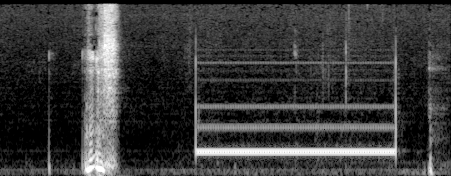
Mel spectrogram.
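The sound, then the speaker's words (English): An old cell phone, dialing, held up to a microphone gives a brief noisy burst, then a steady electronic phone tone that holds for about two seconds before cutting off. A few faint clicks follow. “This is the old cell phone holding it up to the microphone.”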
